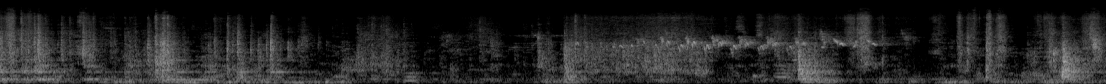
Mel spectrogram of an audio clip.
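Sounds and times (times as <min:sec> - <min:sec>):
small birds twittering: 0:04.4 - 0:09.3.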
